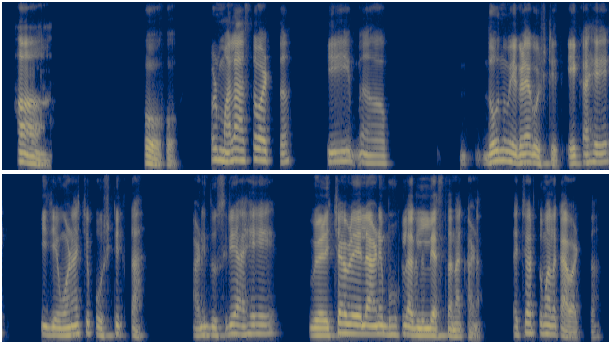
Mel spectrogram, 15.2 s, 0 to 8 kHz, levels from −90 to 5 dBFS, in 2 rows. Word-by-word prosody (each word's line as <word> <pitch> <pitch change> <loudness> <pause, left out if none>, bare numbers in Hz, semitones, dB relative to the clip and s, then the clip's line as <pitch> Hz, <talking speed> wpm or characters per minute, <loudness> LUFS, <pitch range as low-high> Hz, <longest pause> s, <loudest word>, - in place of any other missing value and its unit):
हां. 125 - +2 1.2
हो, - - +1
हो. - - -9 0.4
पण 195 0 -1
मला 175 +2 +4
असं 180 +2 -2
वाटतं, 180 -4 0 0.5
की 165 +1 -1 0.2
अ, 135 -2 -3 1.3
2 175 +4 +2
वेगळ्या 155 -3 +4
गोष्टी 125 -4 -2
आहे - - -12
एक 130 +1 -1
आहे 155 +1 +1
की 160 -2 -9
जेवणाची 135 +5 +1
पौष्टिकता 125 -3 -5 0.6
आणि 125 +3 -3
दुसरी 135 +4 -2
आहे, 160 +1 -1 0.6
वेळच्या 130 +4 +4
वेळेला 160 -2 +6
आणि 150 +1 +5
भूक 145 0 -5
लागलेली 130 -3 +5
असताना 120 -1 0
खाणं. 110 - -8 0.4
त्याच्यावर 155 +5 -2
तुम्हाला 160 -2 +1
काय 135 - +3
वाटतं? 95 +1 -7
145 Hz, 125 wpm, -25 LUFS, 130-160 Hz, 1.3 s, वेळेला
